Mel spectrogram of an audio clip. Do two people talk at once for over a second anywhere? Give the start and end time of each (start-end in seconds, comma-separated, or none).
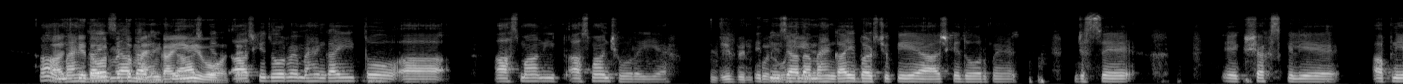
0.6-2.5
